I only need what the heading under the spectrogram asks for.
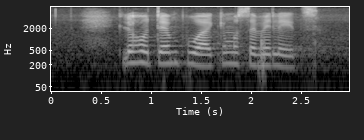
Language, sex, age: Southern Sotho, female, 20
